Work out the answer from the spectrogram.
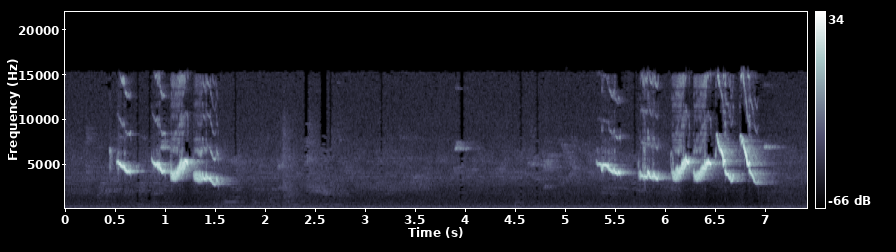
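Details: Captive-bred double-collared seedeater chick singing two bursts of high, slurred whistled notes, four in the first and seven in the second, separated by several seconds of near silence with a low background hum.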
